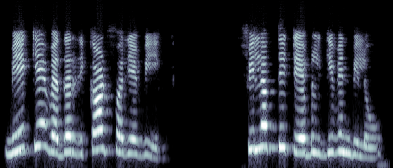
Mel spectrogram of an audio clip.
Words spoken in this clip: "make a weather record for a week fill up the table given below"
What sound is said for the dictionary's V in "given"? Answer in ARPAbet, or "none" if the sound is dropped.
V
